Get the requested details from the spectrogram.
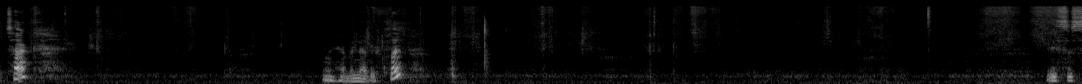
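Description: Paper pages rustle and flip as they are turned by hand.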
